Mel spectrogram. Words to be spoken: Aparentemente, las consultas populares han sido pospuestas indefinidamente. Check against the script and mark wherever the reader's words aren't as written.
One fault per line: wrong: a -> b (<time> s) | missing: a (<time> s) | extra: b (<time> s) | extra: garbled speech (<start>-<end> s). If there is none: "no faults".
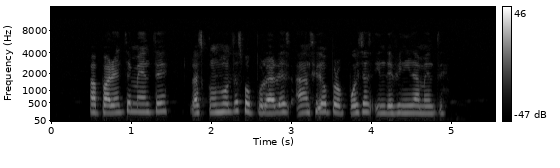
no faults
